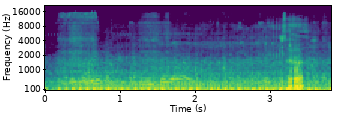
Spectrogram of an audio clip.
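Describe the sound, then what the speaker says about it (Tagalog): A Yamaha Sniper 150 motorcycle engine idles with a steady, rapid putter, close by, while a voice talks over it. "So yan yung motor ni Babab"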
